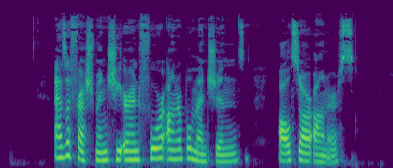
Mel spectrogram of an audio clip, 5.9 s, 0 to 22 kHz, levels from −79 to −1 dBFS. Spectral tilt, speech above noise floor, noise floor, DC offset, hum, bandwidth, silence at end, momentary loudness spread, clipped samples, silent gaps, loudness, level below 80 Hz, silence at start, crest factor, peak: -4 dB/octave; 49 dB; -68 dBFS; under 0.1%; none; 16 kHz; 0.6 s; 9 LU; under 0.1%; none; -19 LUFS; -58 dBFS; 0.8 s; 18 dB; -2 dBFS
